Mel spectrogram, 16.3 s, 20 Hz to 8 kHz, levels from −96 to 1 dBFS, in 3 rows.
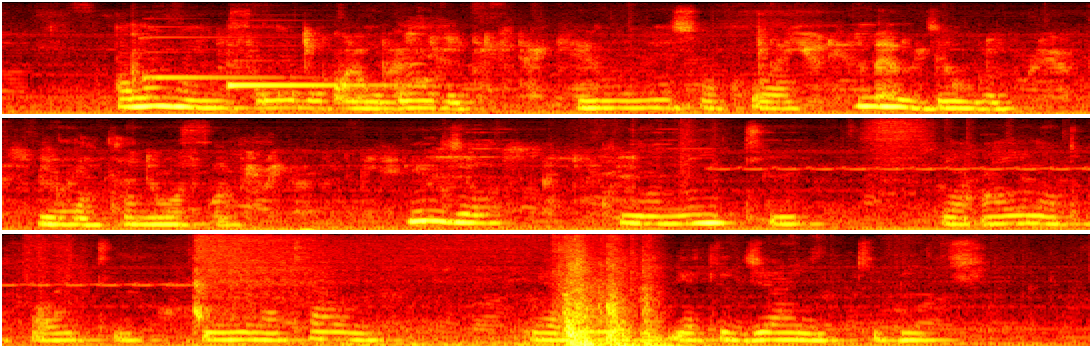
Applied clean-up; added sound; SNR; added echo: none; Train; 4 dB; reverberation time 0.4 s.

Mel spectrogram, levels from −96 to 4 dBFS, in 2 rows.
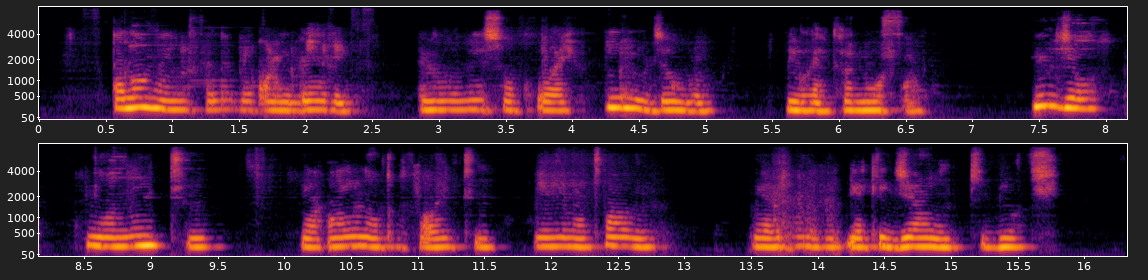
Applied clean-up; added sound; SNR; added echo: neural mask model DeepFilterNet 3.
